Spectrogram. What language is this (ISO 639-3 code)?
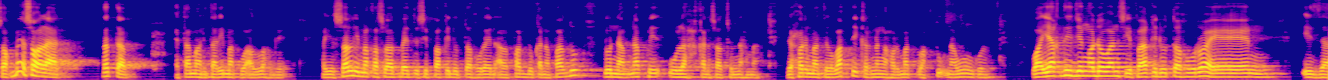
msa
